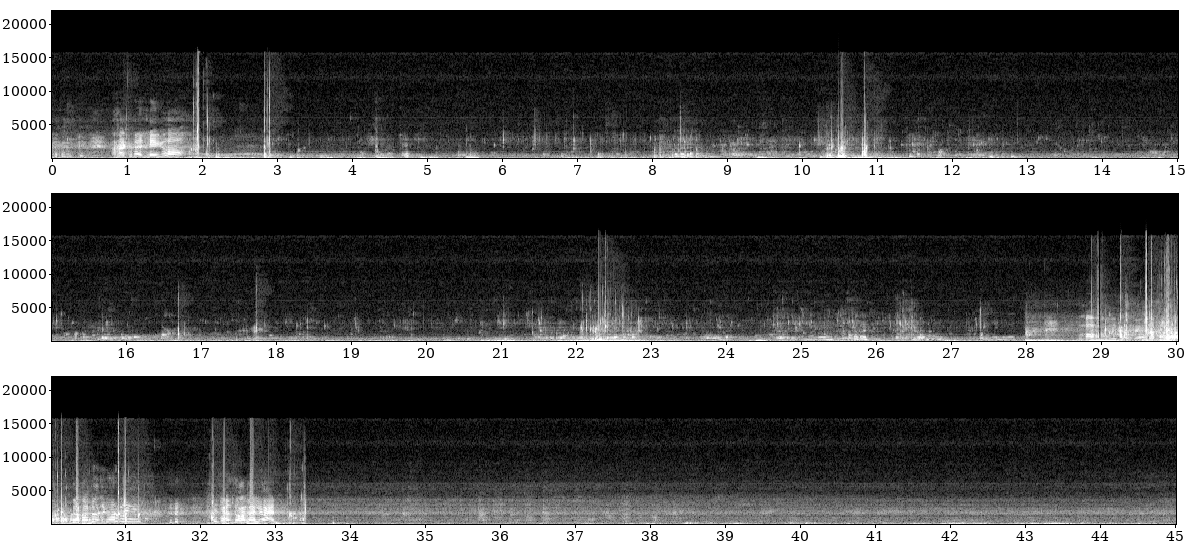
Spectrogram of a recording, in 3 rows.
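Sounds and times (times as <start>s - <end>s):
water rushing: 0.0s - 45.0s
muffled underwater gurgling: 20.9s - 33.4s.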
